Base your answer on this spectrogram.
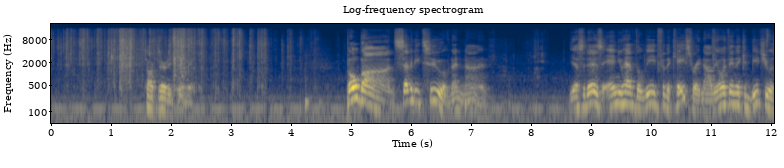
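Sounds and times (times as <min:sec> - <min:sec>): steady low hum: 0:00.0 - 0:12.0
trading cards clicking and rustling: 0:00.2 - 0:04.2.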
